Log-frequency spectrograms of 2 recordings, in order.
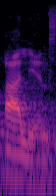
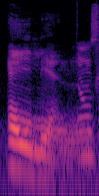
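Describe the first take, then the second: First: The first vowel differs from the letter name A. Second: The first vowel sounds like the letter name A. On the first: The speaker calls it wrong. "not aliens" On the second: The speaker calls it right. "Letter A takes its name as the sound in this word, so you say aliens"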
